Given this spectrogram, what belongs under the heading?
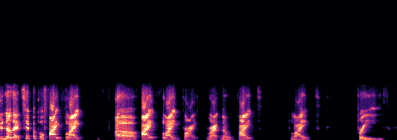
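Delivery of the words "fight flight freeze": low, slow, careful, measured delivery. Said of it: "When I say it too fast, I don't know what I'm saying".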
